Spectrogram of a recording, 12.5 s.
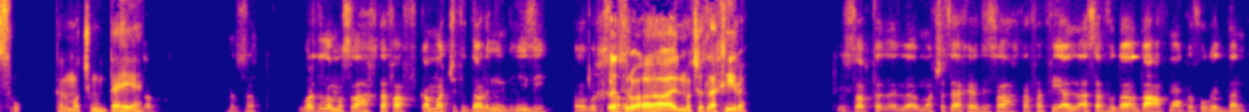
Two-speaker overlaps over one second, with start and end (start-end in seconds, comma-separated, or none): none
